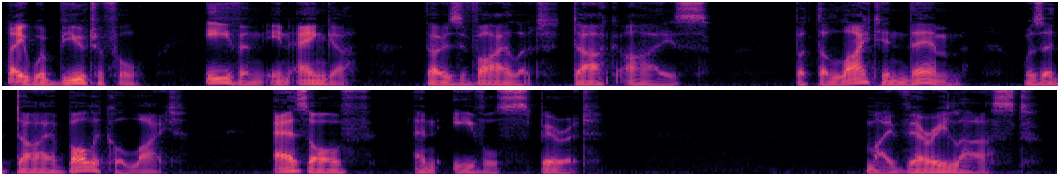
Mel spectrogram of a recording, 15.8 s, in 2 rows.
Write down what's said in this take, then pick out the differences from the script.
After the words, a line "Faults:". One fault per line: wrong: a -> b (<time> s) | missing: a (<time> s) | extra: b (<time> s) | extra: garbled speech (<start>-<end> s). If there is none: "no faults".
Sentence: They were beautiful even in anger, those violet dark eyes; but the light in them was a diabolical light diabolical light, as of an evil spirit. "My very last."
They were beautiful even in anger, those violet dark eyes; but the light in them was a diabolical light, as of an evil spirit. "My very last."
Faults:
missing: diabolical light (9.3 s)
